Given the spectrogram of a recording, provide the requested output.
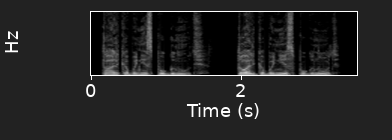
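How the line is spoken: Whispered to himself. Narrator (Russian): шептал про себя Святослав

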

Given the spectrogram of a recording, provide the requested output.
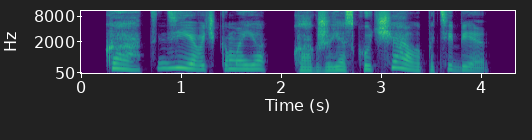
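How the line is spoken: Ringing singsong. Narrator (Russian): пропела звонким голосочком М

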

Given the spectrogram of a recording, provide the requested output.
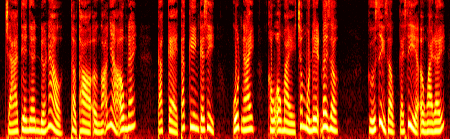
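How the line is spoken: Booming gruff loud voice. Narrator (Vietnamese): Tiếng ông Nam ồm ồm, ông nói rõ to, đến mức ở bên nhà bà Tám cũng nghe thấy được

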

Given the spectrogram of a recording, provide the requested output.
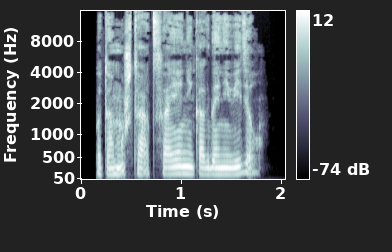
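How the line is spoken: Calm reply. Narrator (Russian): спокойно ответил

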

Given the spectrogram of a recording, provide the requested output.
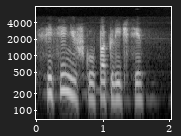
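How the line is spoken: Quiet. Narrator (Russian): Тихо сказал

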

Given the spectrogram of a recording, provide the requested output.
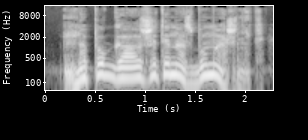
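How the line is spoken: Reproachful sigh. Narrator (Russian): вздохнул Казимир, укоризненно качая головой

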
